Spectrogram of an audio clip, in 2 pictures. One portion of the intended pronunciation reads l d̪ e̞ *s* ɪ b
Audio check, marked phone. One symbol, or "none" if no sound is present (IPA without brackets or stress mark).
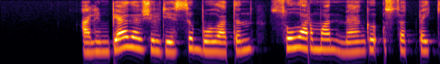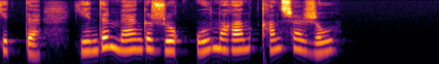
s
